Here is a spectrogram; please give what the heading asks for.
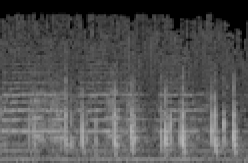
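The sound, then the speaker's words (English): Horses' hooves clip-clop as riders ride east, with many quiet, uneven knocks falling in loose clusters over a low steady hum. “Slim Northcott and his two companions rode east to await the eastbound locomotive and tender”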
